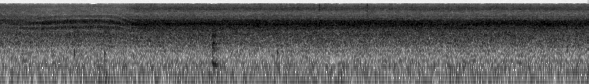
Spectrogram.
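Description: Steady hiss of the electronic load's small heatsink cooling fan running under heavy load, with one faint click about two seconds in.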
